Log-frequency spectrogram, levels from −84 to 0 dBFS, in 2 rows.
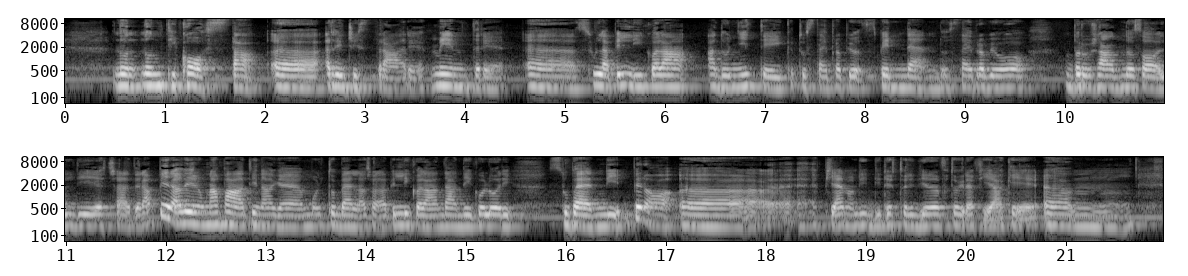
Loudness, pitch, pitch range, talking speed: -23 LUFS, 185 Hz, 175-195 Hz, 130 wpm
